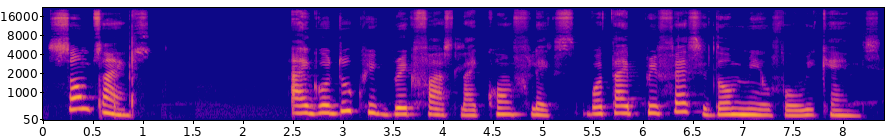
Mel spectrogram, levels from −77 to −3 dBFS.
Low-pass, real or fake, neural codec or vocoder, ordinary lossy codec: none; real; none; none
